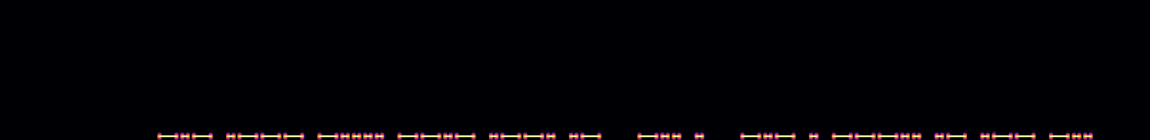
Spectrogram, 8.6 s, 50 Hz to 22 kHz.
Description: Morse code, heard as a keyed tone, about 27 wpm, 700 Hz. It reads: KJ6QPA DE KE8AWD
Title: USA Callsign DE Callsign - 6 Characters - 28wpm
